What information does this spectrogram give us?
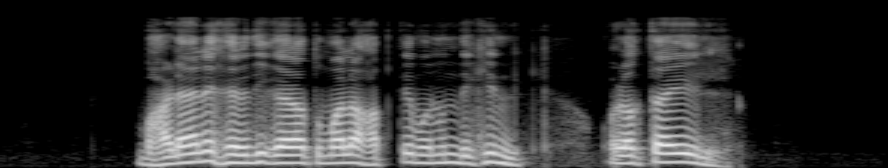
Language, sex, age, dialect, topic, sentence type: Marathi, male, 41-45, Varhadi, banking, statement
